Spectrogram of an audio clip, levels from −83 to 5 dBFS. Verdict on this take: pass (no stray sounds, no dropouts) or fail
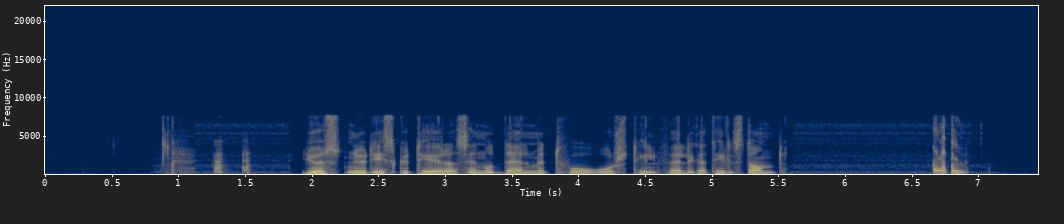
fail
